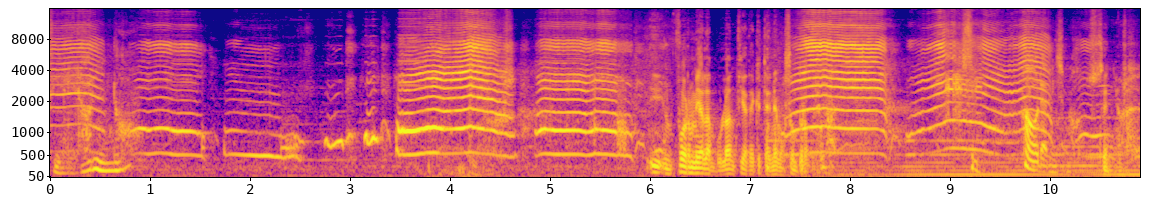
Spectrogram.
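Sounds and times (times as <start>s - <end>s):
speech: 0.0s - 0.9s, 6.0s - 8.0s, 9.8s - 10.9s
newborn baby crying: 0.0s - 6.0s, 7.2s - 10.9s.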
